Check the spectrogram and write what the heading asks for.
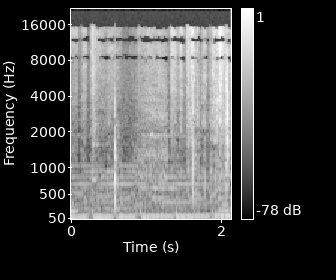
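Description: Background music with a steady bass line, with a few light knocks and taps from cardboard packaging and printed cards being handled and set down.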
